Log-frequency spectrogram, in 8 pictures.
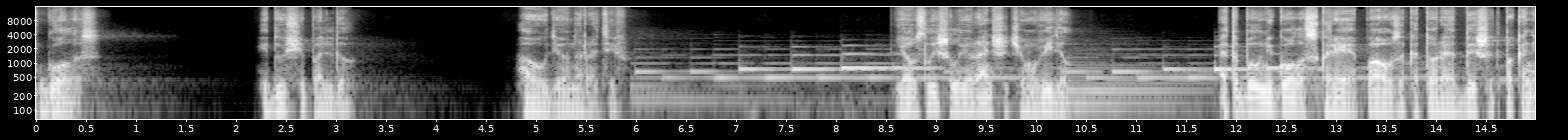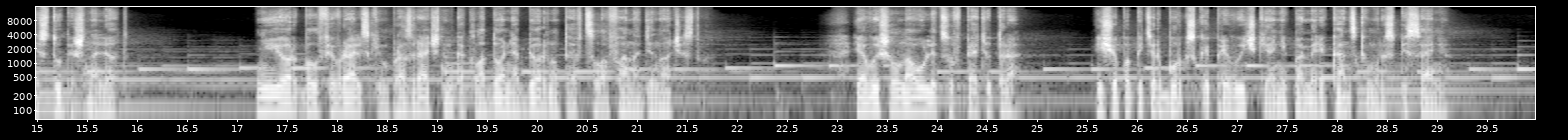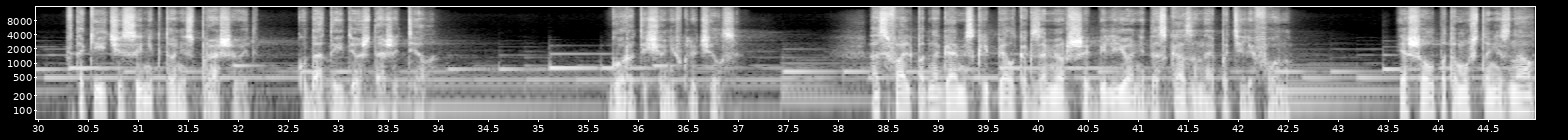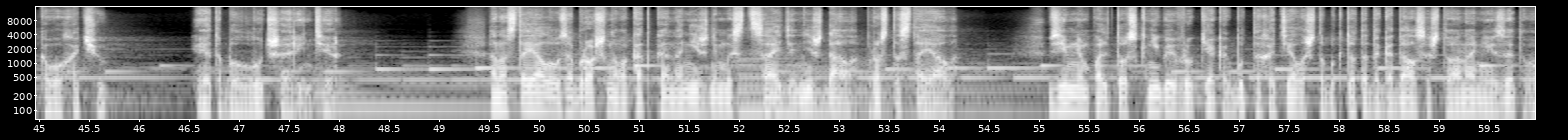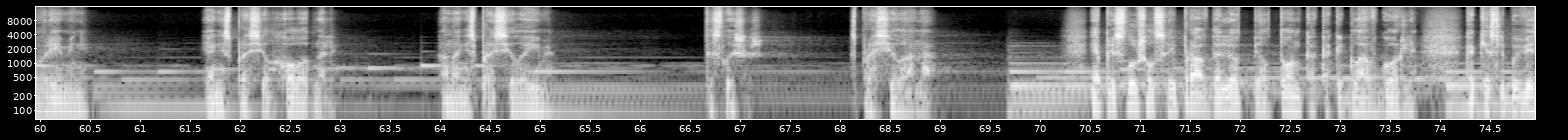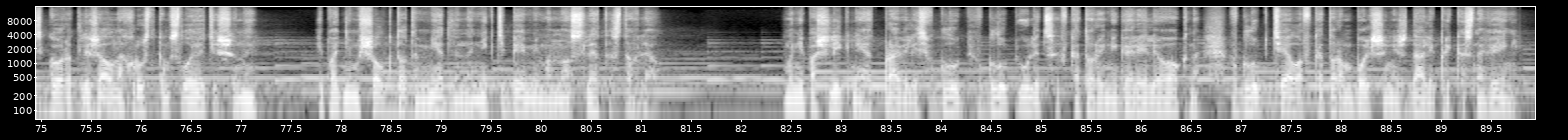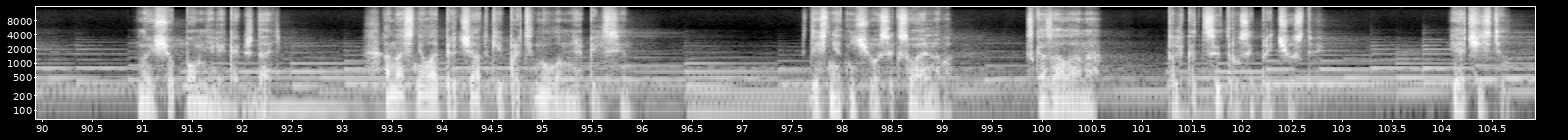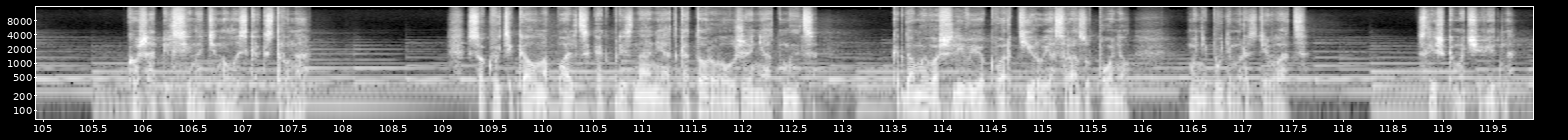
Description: Аудио-нарратив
